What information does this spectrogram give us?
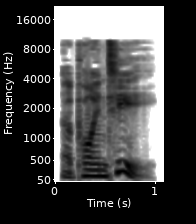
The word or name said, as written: appointee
